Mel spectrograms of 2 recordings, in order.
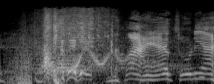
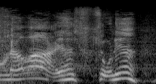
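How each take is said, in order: First: It is said with laughter. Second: It is said in a crying voice.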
